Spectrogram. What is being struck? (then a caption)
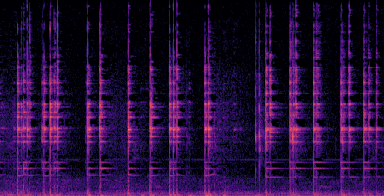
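Glass bottle. Fingernails tap a glass bottle in a quick, uneven series of strong, bright clinks. Each tap has a short high ring that fades quickly over a faint low background.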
